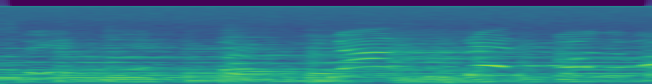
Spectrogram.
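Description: A woman singing a song live, with a band accompaniment of keyboard and guitar.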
